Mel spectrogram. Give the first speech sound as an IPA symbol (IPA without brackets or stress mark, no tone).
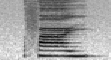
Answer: f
